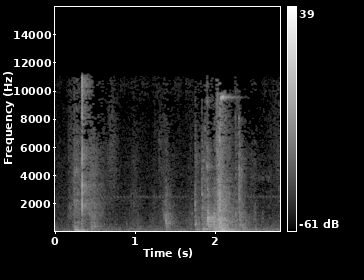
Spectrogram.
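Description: A bedroom door closes as a woman shuts herself in. A few faint knocks and a soft rub lead to a fuller, slightly louder thud, all quiet with no voices.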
